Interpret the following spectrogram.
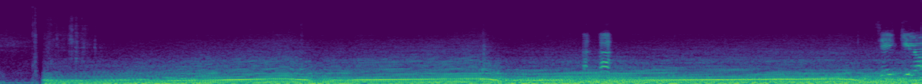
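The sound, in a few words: Dodge Durango SRT accelerating hard with Launch Control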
